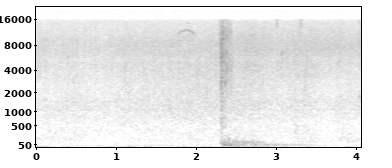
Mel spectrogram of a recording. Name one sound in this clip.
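A soft interface click sounds as a menu opens.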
